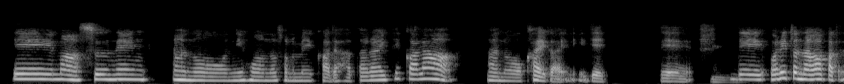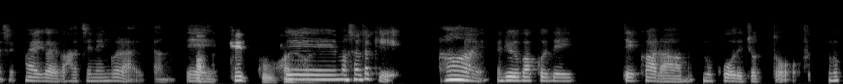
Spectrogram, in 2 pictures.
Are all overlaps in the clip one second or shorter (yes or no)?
yes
